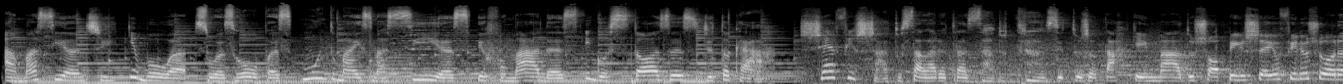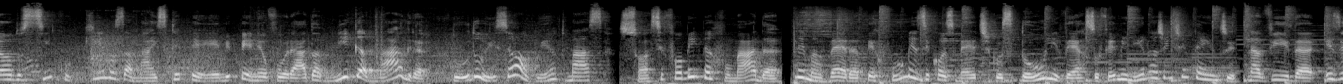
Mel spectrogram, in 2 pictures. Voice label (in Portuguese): vozes femininas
